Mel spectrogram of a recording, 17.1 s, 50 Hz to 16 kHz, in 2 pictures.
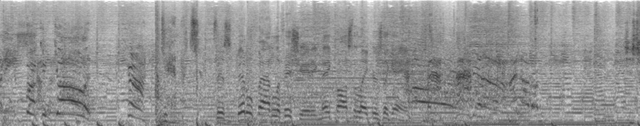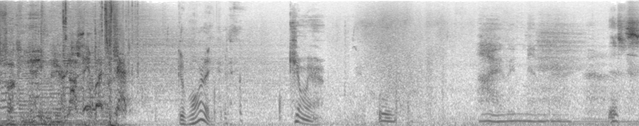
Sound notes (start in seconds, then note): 5.8 laughs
